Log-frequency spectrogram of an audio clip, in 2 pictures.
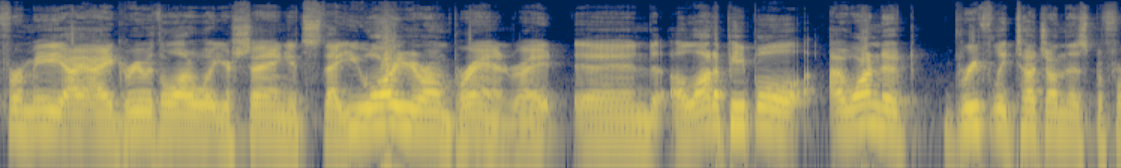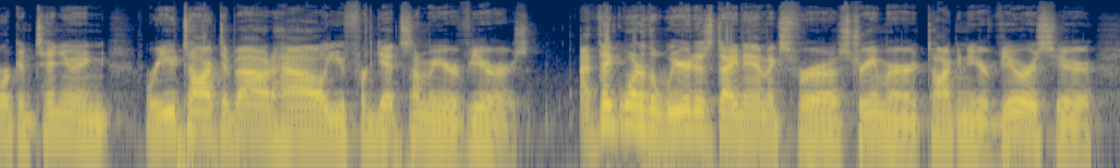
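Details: Adult male speaker; typical speech.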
